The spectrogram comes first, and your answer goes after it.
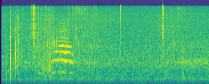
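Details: Cat giving a single short meow, slightly rising then falling, with a few clicks and taps and a faint steady hum in the room.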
